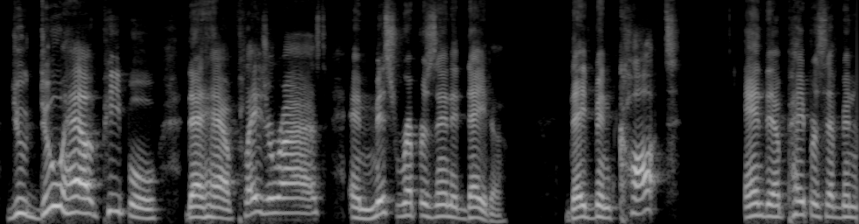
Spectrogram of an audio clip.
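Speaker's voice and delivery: very slow, deliberate, drawn out word by word. Speaker stresses a point in a discussion, saying it real slow. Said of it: "I'm gonna say this real slow".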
